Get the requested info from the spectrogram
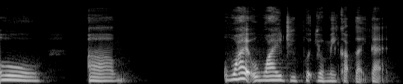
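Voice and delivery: play-acted snide, catty, backhanded sniping tone. Retelling what a school friend used to say: imitating a snide remark. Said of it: "she would make really, like, snide comments".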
